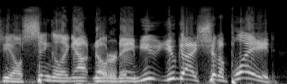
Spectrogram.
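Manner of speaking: normal talking voice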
